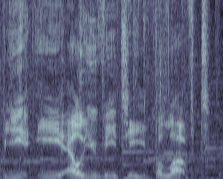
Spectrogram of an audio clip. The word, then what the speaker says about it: beloved: Just because I find the emphasis on that last syllable, it's more satisfying to say than beloved. That's like B-E-L-U-V-T, beloved.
